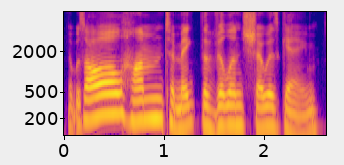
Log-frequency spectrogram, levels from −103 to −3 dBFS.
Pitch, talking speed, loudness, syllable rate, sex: 170 Hz, 250 wpm, -16 LUFS, 4.8 syllables/s, female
